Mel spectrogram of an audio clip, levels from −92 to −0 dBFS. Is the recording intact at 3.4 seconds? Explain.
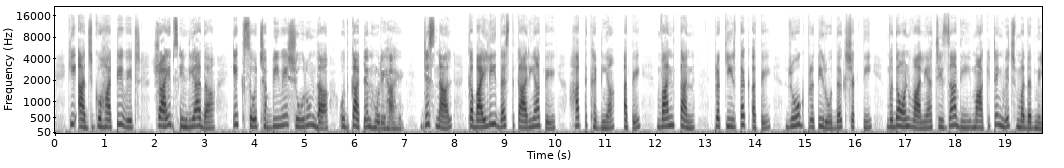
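No, from 1.79 to 7.79 s the adaptive stream is at a lower bitrate, so highs stop near 15.1 kHz and artefacts swell, consistent with roughly 32 kbit/s.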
